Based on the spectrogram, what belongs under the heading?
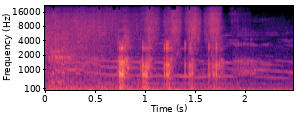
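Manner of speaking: high soft giggle; amused breathy laugh. Real, not acted. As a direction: let a light high giggle slip out. Laughs after winning.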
